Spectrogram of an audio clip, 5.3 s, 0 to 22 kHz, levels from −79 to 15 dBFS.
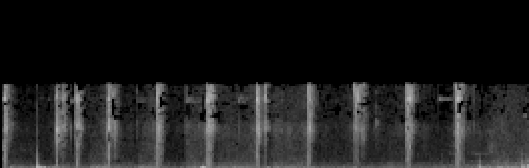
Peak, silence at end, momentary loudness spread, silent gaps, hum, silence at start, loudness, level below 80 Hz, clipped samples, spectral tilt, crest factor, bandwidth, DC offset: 0 dBFS; 0 s; 13 LU; none; none; 0 s; -21 LUFS; -28 dBFS; under 0.1%; -1.5 dB/octave; 22 dB; 11.5 kHz; under 0.1%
